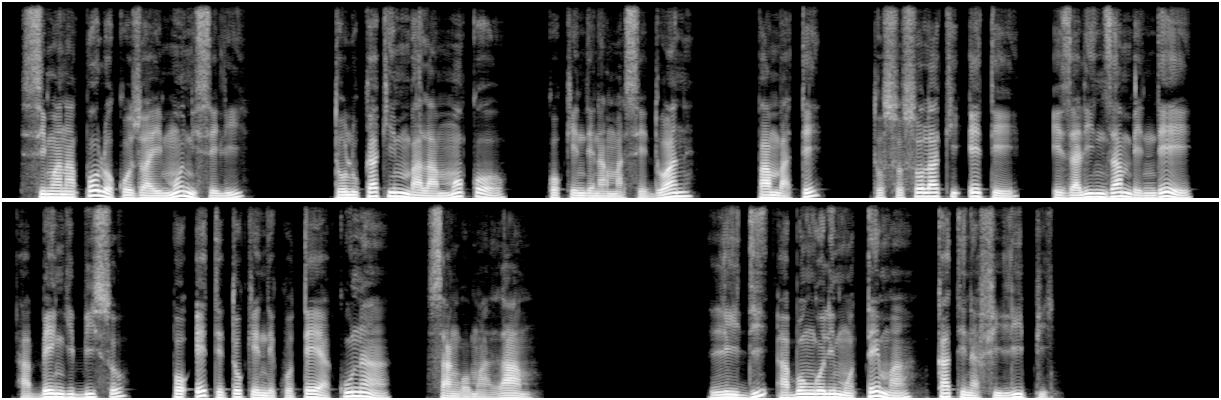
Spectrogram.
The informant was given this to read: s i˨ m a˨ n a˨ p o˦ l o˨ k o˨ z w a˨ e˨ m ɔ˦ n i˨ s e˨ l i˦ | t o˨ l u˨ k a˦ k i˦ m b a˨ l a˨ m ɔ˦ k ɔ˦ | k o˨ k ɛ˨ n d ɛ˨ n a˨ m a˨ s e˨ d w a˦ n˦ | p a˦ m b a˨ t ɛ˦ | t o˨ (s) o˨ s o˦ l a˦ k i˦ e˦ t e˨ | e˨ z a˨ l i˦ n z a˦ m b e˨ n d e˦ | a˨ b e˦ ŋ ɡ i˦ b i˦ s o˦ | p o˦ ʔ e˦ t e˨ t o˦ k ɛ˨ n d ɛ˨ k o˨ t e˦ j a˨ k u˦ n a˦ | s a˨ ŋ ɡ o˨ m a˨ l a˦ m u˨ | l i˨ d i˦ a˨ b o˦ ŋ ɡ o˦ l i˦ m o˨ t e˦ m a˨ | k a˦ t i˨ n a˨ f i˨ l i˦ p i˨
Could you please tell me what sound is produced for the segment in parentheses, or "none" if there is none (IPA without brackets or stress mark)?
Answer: s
